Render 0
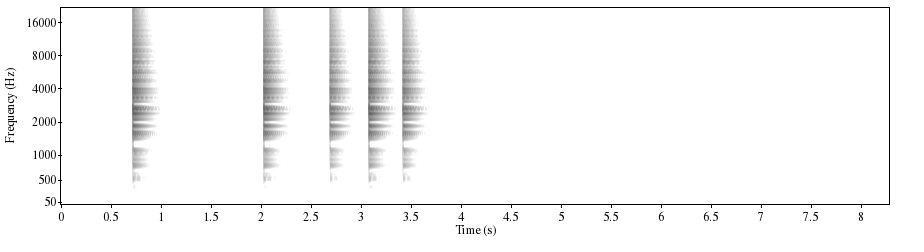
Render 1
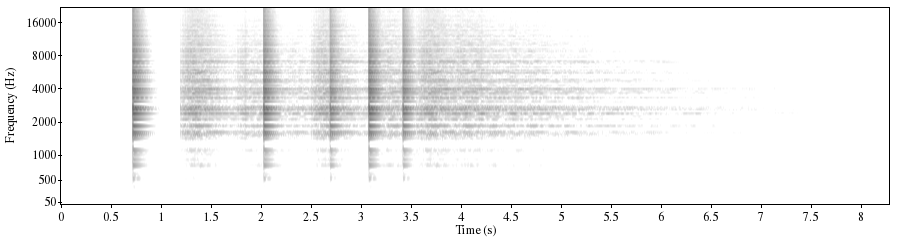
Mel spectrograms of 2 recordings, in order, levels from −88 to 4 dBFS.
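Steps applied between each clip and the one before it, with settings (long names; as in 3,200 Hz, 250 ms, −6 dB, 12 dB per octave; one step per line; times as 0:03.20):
feedback delay with all-pass diffusion 644 ms, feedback 48%, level −12.5 dB
level −4 dB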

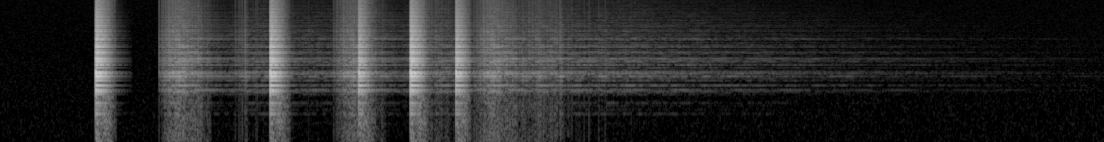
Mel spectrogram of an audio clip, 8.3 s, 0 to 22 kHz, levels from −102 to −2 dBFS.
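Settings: leveller curve on the samples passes 2
level +7.5 dB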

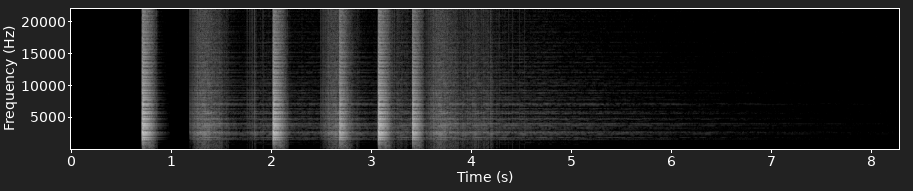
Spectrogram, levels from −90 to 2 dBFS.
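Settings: low-shelf EQ 110 Hz −4.5 dB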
